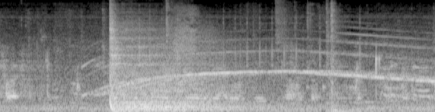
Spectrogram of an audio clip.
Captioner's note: police sirens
